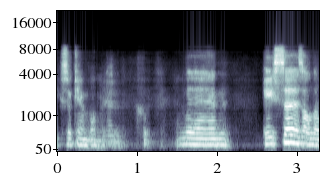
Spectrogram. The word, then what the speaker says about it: Asa: And then Asa is on the right. It's ASA. And is his name, so it's Asa C.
